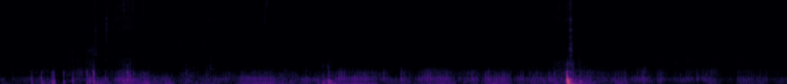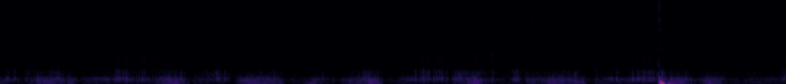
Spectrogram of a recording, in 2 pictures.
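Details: Nursing mother cat caressing her kittens, purring in a deep continuous rumble, louder early on, with two sharp knocks around eight and nineteen seconds.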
